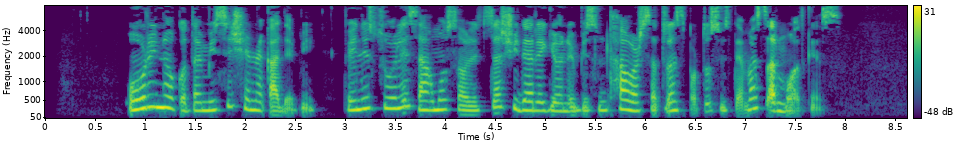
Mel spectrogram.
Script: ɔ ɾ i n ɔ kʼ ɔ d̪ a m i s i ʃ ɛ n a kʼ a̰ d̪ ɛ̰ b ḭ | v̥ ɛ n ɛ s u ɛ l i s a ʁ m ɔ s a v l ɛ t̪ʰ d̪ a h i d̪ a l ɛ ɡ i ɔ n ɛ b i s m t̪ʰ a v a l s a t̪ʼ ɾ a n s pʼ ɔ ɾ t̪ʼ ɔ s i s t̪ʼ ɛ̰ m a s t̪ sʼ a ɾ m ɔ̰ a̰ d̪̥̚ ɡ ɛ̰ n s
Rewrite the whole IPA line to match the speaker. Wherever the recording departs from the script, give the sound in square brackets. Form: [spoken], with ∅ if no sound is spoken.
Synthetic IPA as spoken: ɔ ɾ i n ɔ kʼ ɔ d̪ a m i s i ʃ ɛ n a kʼ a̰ d̪ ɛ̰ b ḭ | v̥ ɛ n ɛ s u ɛ l i s a ʁ m ɔ s a v l ɛ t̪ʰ d̪ a [ʃ] i d̪ a [ɾ] ɛ ɡ i ɔ n ɛ b i s m t̪ʰ a v a [ɾ] s a t̪ʼ ɾ a n s pʼ ɔ ɾ t̪ʼ ɔ s i s t̪ʼ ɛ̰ m a s t̪ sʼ a ɾ m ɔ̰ a̰ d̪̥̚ ɡ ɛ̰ n s

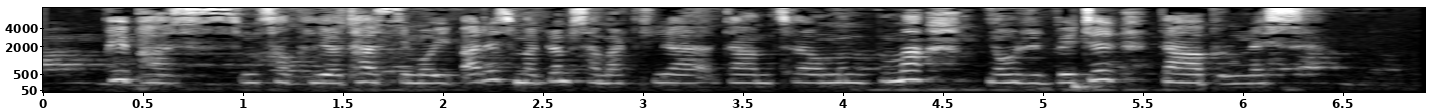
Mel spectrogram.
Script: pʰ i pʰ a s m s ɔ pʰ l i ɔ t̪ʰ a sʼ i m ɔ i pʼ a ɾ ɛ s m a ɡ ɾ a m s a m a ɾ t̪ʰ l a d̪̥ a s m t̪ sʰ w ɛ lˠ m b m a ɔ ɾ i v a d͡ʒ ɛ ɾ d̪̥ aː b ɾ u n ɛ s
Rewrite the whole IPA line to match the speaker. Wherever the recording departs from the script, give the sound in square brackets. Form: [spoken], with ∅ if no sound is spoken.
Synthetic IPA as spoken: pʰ [ɛ] pʰ a s m s ɔ pʰ l i ɔ t̪ʰ a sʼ i m ɔ i pʼ a ɾ ɛ s m a ɡ ɾ a m s a m a ɾ t̪ʰ l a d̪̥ a [∅] m t̪ sʰ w ɛ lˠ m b m a ɔ ɾ i v [ɛ] d͡ʒ ɛ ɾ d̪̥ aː b ɾ u n ɛ s

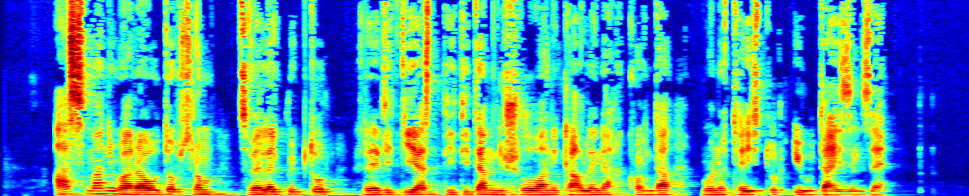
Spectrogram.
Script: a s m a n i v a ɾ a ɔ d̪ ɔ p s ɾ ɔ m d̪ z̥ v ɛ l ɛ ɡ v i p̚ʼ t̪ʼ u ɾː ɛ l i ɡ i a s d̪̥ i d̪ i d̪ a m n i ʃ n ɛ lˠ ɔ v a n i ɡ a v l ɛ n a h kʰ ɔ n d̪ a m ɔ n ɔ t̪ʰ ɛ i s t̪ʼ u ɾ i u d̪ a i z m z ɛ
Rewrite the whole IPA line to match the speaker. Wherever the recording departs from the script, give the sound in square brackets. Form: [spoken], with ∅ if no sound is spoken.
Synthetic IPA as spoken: a s m a n i v a ɾ a [u] d̪ ɔ p s ɾ ɔ m d̪ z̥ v ɛ l ɛ ɡ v i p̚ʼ t̪ʼ u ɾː ɛ l i ɡ i a s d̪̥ i d̪ i d̪ a m n i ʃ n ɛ lˠ ɔ v a n i ɡ a v l ɛ n a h kʰ ɔ n d̪ a m ɔ n ɔ t̪ʰ ɛ i s t̪ʼ u ɾ i u d̪ a i z m z ɛ

